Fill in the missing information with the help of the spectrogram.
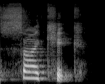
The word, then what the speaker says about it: psychic: The next word, psychic. Both syllables are stressed. Psychic. The psi is slightly longer. Psychic. The ch is saying k, as in kitten, like in the word school. Psychic.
